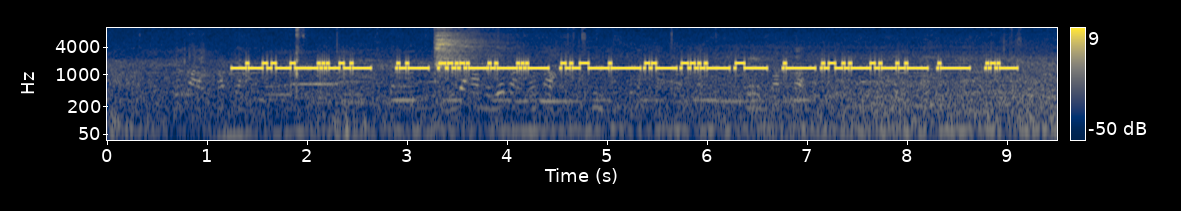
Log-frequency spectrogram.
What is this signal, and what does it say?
TTY/TDD text telephone tones (45.45 baud Baudot), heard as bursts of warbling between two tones, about 400 Hz shift, 1600 Hz centre, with the noise of a residential street. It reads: IVYCQ D609L 9A01D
